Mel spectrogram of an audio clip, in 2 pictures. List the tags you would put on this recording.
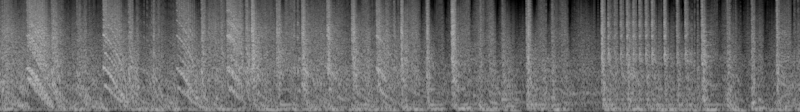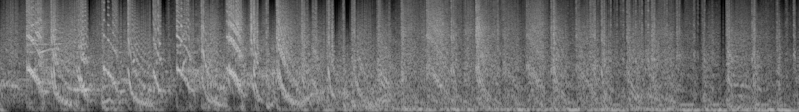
Music > Multiple instruments
loop bass

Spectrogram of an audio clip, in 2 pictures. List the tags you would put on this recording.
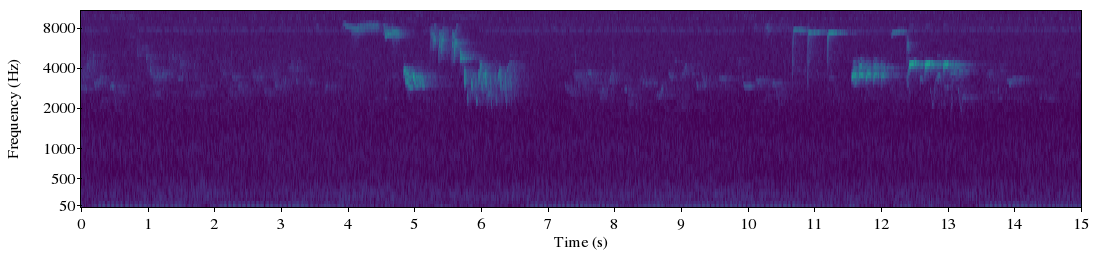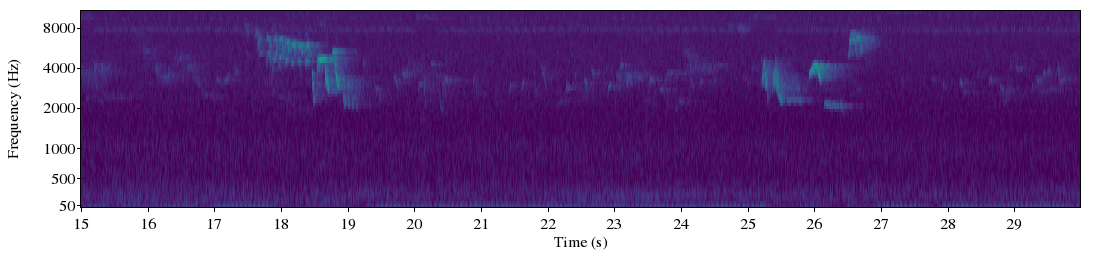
Soundscapes > Nature
alice-holt-forest weather-data data-to-sound natural-soundscape nature modified-soundscape raspberry-pi Dendrophone sound-installation artistic-intervention soundscape phenological-recording field-recording

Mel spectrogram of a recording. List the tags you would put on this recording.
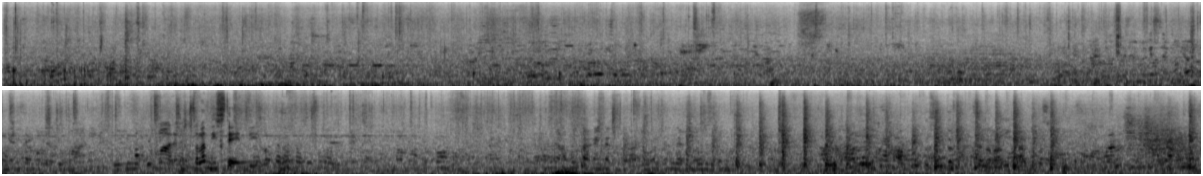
Soundscapes > Urban
london city bustling market neighbourhood

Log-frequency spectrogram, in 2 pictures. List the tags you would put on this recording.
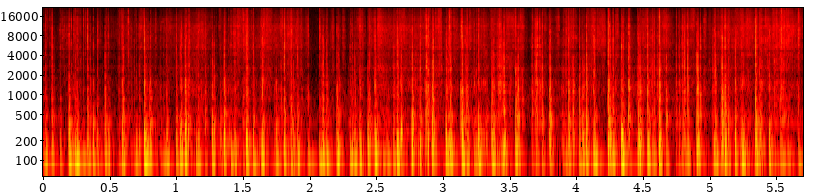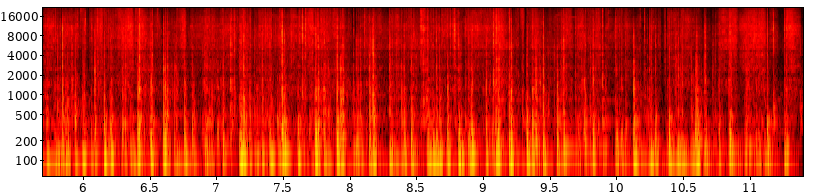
Sound effects > Objects / House appliances
tool bucket lid handle garden carry water scoop slam clang shake fill kitchen debris container plastic spill pour pail metal tip drop object liquid cleaning foley hollow household knock clatter

